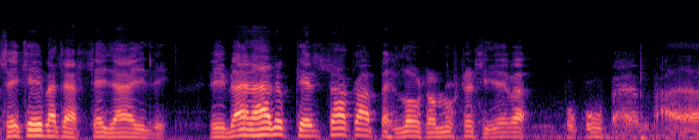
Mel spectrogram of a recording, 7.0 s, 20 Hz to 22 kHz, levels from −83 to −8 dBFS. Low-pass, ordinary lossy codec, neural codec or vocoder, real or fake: 19.8 kHz; none; vocoder, 44.1 kHz, 128 mel bands, Pupu-Vocoder; fake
